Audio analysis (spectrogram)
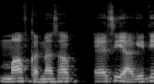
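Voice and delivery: ordinary talk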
